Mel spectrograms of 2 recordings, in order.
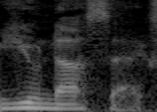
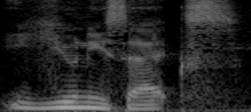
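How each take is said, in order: First: The first part ends in an 'uh' sound. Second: The first part ends in an 'ee' sound. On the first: The speaker calls it wrong. "You're literally creating a sound that's not there" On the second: The speaker calls it right. "is more accurate"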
